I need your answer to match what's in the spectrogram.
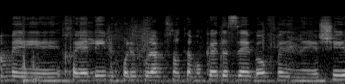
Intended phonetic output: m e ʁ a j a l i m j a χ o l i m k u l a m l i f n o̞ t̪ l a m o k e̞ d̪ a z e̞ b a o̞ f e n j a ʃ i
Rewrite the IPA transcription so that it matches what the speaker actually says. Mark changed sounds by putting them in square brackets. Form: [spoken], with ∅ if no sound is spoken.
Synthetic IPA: m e [χ] a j a l i m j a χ o l i m k u l a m l i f n o̞ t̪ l a m o k e̞ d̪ a z e̞ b [e] o̞ f e n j a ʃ i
